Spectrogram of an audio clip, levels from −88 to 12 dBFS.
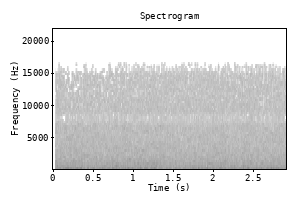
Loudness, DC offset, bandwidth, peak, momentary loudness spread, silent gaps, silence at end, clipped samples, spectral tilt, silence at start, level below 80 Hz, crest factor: -44 LUFS; under 0.1%; 16.5 kHz; -32 dBFS; 1 LU; none; 0 s; under 0.1%; -3 dB/octave; 0 s; -64 dBFS; 14 dB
